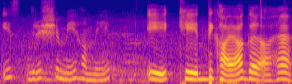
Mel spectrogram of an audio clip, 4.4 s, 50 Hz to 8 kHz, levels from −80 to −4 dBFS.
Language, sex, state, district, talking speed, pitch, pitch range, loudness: Hindi, female, Punjab, Pathankot, 125 wpm, 235 Hz, 225-255 Hz, -15 LUFS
